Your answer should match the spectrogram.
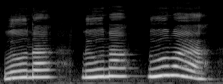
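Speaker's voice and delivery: high, loud repeated calls; desperate cries. A narrator's reading. Dragonling cries for Luna as the beast lunges, desperate. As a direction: cry out, each call climbing. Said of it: "he cried as the beast began to lunge".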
